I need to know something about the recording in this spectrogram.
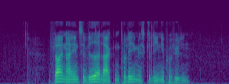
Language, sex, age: Danish, male, 30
